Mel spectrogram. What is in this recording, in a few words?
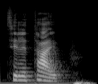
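"teletayp", Azerbaijani; Orfoqrafiya Lüğəti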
